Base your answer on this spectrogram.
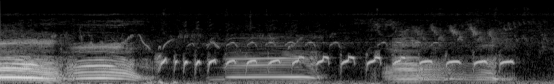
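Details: Cattle on a wide green farm field, walking and grazing, give several short, harmonic, mid-pitched moos in a row, each under a second long, while repeated chirping bird calls sound over and between them.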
